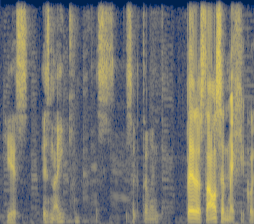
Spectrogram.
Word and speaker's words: Nike: ¿Nike o Nike? Ya, yo digo Nike ya. – Yo Nike, pero creo que es Nike, ¿no? – Es Nike.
